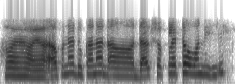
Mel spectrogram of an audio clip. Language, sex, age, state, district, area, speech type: Assamese, female, 18-30, Assam, Charaideo, rural, conversation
